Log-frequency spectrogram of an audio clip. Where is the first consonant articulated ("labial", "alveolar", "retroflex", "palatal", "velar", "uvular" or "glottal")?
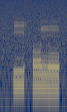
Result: glottal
